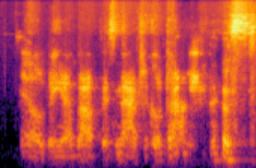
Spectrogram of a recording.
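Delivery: whispered, sinister dark-lord villain voice. After a dice roll in a tabletop game, sounding like Emperor Palpatine. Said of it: "Why did you sound like Emperor Palpatine right there?".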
